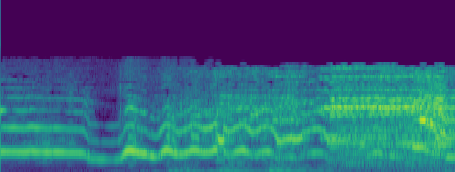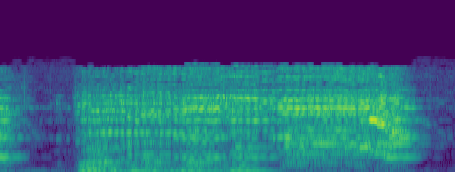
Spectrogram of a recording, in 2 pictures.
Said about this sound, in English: My people say that when a dog howls, he is mourning because there is death in the air.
